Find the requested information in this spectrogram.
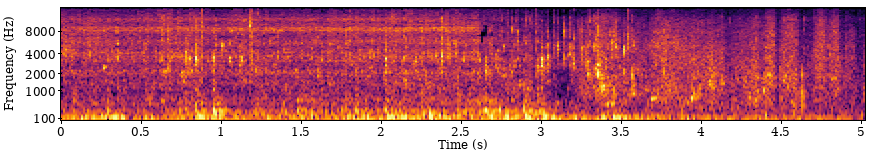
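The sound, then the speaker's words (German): Running tap water splashing into a sink as a single edible leaf, used in place of spinach, is rinsed under it; a continuous hiss whose splashing shifts and grows more broken partway through, with no talk. “Moment, ich wasche mal eins ab und teste.”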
